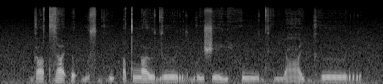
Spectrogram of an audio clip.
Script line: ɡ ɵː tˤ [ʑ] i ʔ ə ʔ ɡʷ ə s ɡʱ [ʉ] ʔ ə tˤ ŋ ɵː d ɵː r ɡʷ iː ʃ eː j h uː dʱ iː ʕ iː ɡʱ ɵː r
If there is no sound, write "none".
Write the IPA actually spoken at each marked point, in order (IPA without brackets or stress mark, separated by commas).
z, u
